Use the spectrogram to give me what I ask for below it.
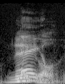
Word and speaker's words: Neagle: Rhymes with beagle. I think a beagle dog when I look at it. – Neagle? – Yeah. – Nagel. Yes.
